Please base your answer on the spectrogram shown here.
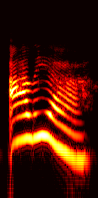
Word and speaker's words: aliyah: Youth aliyah.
